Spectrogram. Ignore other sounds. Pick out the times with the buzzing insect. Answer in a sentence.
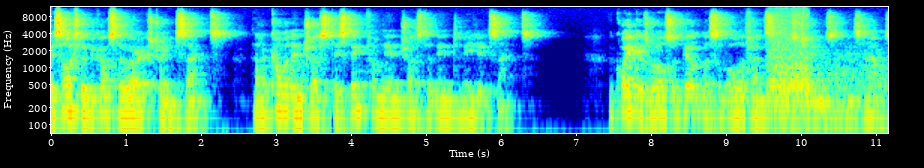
The buzzing insect can be heard from 9.5 to 11.1 s.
